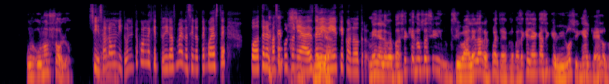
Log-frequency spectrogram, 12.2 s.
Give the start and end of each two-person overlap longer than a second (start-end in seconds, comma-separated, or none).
none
